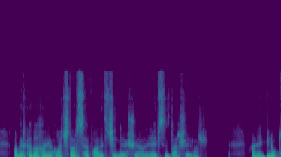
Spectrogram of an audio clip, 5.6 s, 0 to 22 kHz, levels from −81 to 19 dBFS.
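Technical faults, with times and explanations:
No technical faults can be heard in this speech.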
